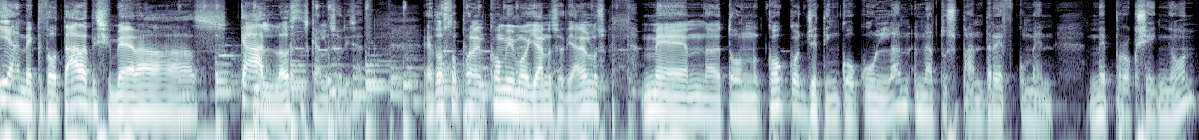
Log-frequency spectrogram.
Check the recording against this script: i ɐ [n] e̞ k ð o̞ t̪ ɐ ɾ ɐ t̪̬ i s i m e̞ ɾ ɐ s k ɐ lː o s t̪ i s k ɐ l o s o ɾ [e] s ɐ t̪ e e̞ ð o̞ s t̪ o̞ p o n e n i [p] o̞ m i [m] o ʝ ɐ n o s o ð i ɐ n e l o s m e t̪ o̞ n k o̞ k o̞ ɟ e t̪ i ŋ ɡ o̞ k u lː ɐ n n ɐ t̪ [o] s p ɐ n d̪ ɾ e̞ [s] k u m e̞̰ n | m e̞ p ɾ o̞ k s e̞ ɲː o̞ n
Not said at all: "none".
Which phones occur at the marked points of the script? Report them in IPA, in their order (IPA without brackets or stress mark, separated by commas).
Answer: n, i, k, m, u, f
